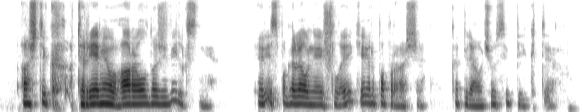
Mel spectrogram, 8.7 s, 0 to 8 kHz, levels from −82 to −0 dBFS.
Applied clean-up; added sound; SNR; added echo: none; none; none; none.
